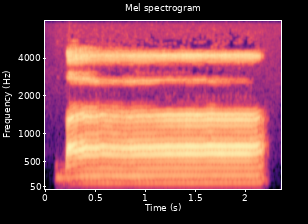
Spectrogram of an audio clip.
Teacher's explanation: দুই ঠোঁটের ভিজা জায়গা হইতে উচ্চারিত হয় বা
